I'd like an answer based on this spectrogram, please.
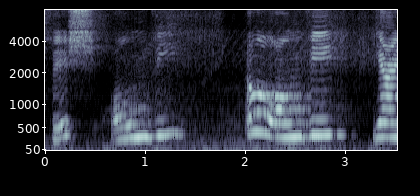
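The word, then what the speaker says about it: Ghoti: be my second one did you know that goie is pronounced fish Omi hello Omi yeah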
